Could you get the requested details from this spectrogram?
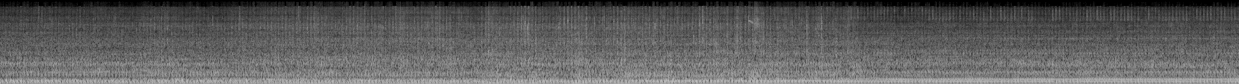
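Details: Yard Machines 22-inch snow blower after carburetor cleaning (gas left in it at least two years), choke off at full throttle on test run: loud, steady, even beat with no misses or surging; normal running.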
